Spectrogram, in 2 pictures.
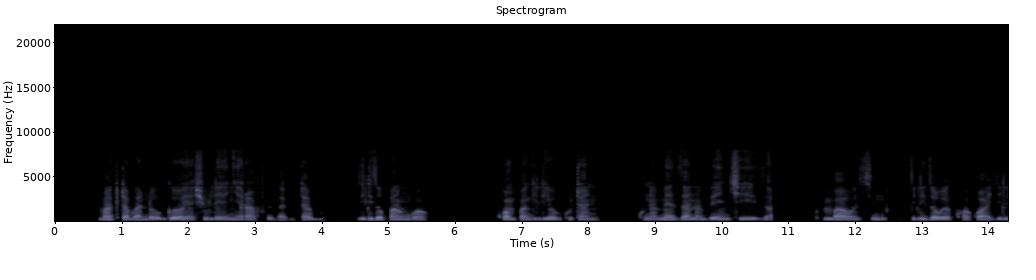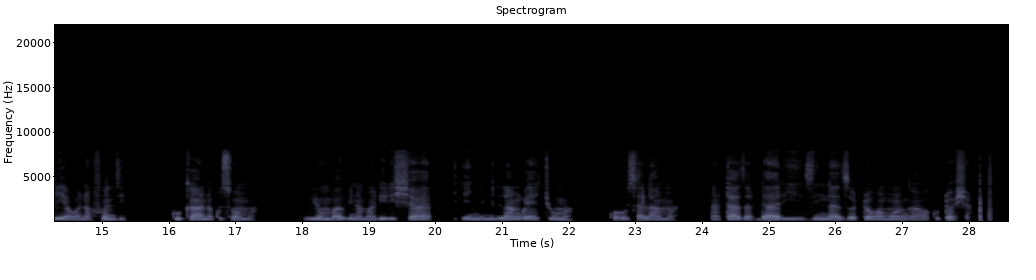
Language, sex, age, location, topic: Swahili, male, 18-24, Nairobi, education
